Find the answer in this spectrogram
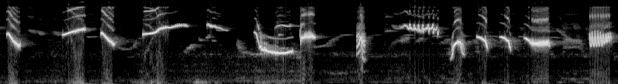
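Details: Asian pied starling singing, used to prompt other starlings to sing: a busy mix of clear whistles, rising slurs and harsh buzzy notes in quick succession.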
